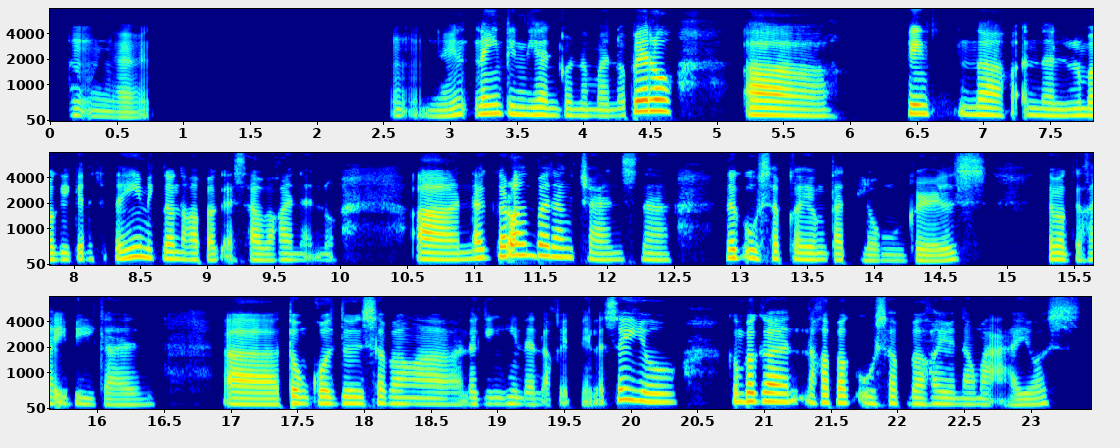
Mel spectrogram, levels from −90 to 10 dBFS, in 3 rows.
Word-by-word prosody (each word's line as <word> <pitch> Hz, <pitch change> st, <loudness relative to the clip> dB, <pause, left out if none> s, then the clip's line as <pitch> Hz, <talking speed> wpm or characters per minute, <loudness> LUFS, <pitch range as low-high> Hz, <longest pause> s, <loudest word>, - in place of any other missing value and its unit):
Mm, 155 Hz, -5 st, -10 dB
nga. 130 Hz, -1 st, -9 dB, 1.8 s
Mm, 170 Hz, -, -11 dB, 0.2 s
ngayon 165 Hz, +7 st, -4 dB
naintindihan 210 Hz, -4 st, +1 dB
ko 180 Hz, -, -4 dB
naman 165 Hz, -1 st, -6 dB
'no, 175 Hz, -, -7 dB
pero, 295 Hz, +3 st, +8 dB, 0.5 s
ah, 175 Hz, -4 st, +5 dB, 0.6 s
since 230 Hz, -2 st, +6 dB, 0.2 s
na 195 Hz, -3 st, 0 dB, 0.2 s
na 180 Hz, -2 st, -3 dB
lumagay 175 Hz, +1 st, -1 dB
ka 175 Hz, -, -2 dB
na 180 Hz, -, -12 dB
sa 235 Hz, -, -31 dB
tahimik 230 Hz, +1 st, +1 dB
'no, 190 Hz, -1 st, +2 dB
na 180 Hz, -, -4 dB
nakapag-asawa 160 Hz, -1 st, -4 dB
ka 165 Hz, +1 st, -4 dB
na 160 Hz, -, -14 dB
'no. 80 Hz, 0 st, -16 dB, 0.6 s
Ah, 175 Hz, -2 st, +6 dB
nagkaroon 225 Hz, +9 st, +5 dB
ba 275 Hz, -1 st, +7 dB
ng 240 Hz, -1 st, +1 dB
chance 170 Hz, -1 st, -6 dB
na 165 Hz, -1 st, -5 dB, 0.4 s
nag-usap 215 Hz, -3 st, 0 dB
kayong 170 Hz, 0 st, -1 dB
tatlong 150 Hz, -2 st, -7 dB
girls 150 Hz, +4 st, -4 dB, 0.5 s
na 175 Hz, 0 st, +2 dB
magkakaibigan, 150 Hz, -3 st, -7 dB, 0.5 s
ah, 155 Hz, -1 st, +3 dB
tungkol 175 Hz, -1 st, +2 dB
dun 175 Hz, 0 st, 0 dB
sa 180 Hz, -, -2 dB
mga 160 Hz, -2 st, -3 dB
naging 160 Hz, 0 st, -8 dB
hinanakit 155 Hz, -2 st, -10 dB
nila -, -, -10 dB
sa'yo, 235 Hz, -7 st, +2 dB, 0.4 s
kumbaga 225 Hz, 0 st, +5 dB
nakapag-usap 190 Hz, -, -2 dB
ba 165 Hz, -1 st, -1 dB
kayo 165 Hz, -1 st, -3 dB
ng 155 Hz, -1 st, -7 dB
maayos? 150 Hz, -, -8 dB
175 Hz, 130 wpm, -25 LUFS, 160-200 Hz, 1.8 s, pero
